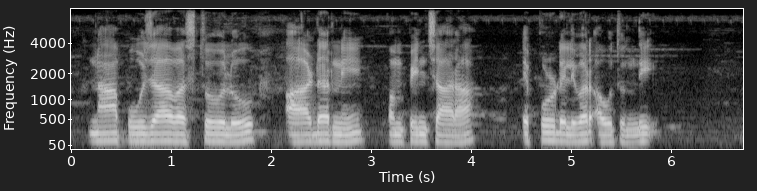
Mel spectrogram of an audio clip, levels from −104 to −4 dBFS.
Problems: none marked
